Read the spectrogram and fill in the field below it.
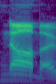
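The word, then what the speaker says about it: Námo: now as I say his name is na mo but he is often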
